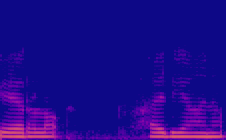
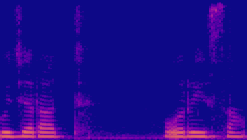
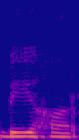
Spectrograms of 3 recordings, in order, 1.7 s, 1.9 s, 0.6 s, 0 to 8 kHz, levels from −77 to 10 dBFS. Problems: low volume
